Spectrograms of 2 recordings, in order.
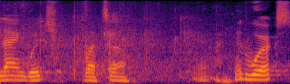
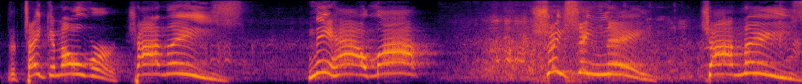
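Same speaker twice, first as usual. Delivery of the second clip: high, slow panicky warning; mock alarmist; 11 semitones higher, slower than usual. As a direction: ham up a doomsayer urging Chinese. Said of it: "I see people say".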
